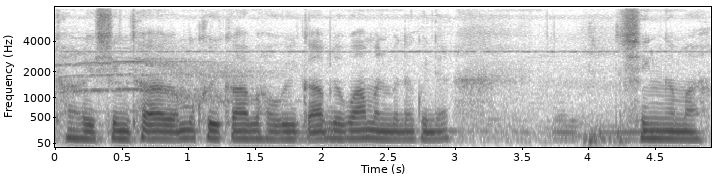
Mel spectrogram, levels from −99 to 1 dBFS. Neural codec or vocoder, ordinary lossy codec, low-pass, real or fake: none; none; none; real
